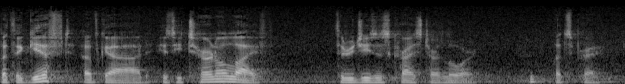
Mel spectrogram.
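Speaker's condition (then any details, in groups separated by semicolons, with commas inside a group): No condition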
